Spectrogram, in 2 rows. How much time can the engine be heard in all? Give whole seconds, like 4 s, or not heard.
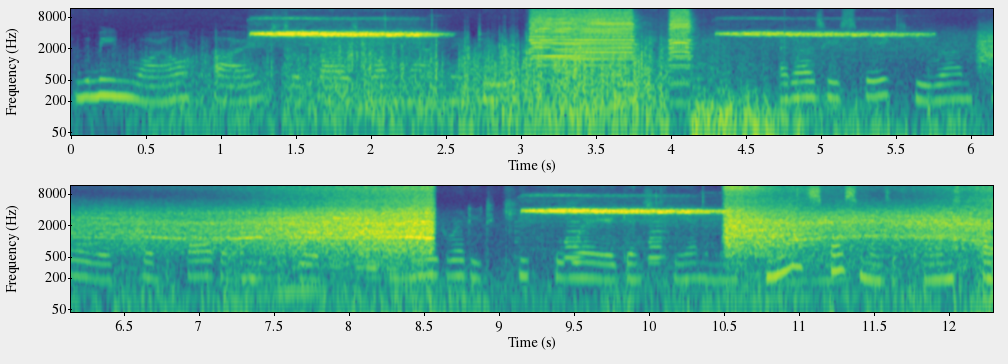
4 s.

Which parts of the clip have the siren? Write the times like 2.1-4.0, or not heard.
not heard.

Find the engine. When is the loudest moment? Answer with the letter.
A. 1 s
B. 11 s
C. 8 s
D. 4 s
C.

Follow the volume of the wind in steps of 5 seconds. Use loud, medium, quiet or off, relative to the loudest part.
loud, quiet, quiet.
